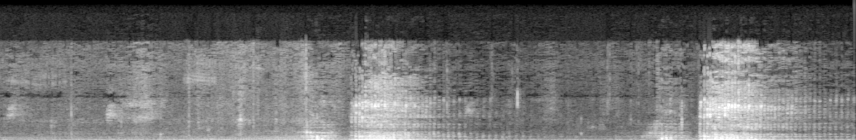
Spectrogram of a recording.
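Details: Tiger, described as angry and attacking, giving two deep rasping roars about three seconds apart, each a brief loud burst with growling undertone, over a low rumbling background.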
